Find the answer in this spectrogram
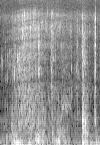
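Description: Garmin Force trolling motor being pulled up by its stow cord and swinging into its bow mount: a quiet low rumble, with a couple of sharp clicks near the end as it seats into place.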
